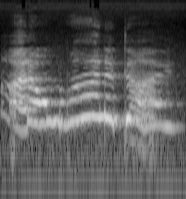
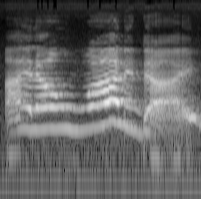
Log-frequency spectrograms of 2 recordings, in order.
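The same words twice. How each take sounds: First: High, slow tearful moan. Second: Higher, loud, slow wailing shout; crying out. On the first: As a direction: sob the words out. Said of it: "he moaned". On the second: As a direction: throw the words out in despair. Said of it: "cried Wilbur". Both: A narrator's reading.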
